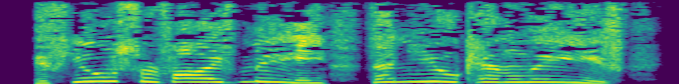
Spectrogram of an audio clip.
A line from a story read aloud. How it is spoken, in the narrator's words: Anodyne screamed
